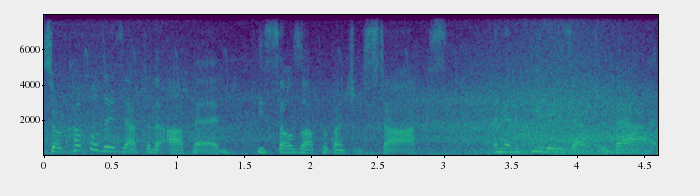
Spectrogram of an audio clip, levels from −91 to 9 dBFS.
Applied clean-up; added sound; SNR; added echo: none; Car passing by / Traffic noise, roadway noise; 4 dB; none.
